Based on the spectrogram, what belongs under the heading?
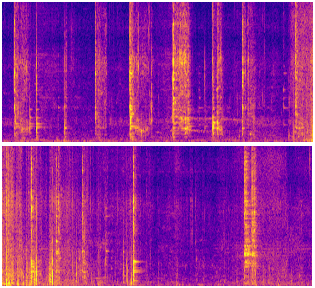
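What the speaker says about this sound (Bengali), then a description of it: "এই তো দেখো আবারও আমি মাংসটার সাথে আলুটা ভালো করে কষিয়ে নিতেছি" Potatoes and chicken pieces for a spicy village-style chicken curry stir-fried in a pot, heard as intermittent scraping and clinking of a spoon against the metal, brief knocks spaced apart with a denser burst of stirring midway.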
